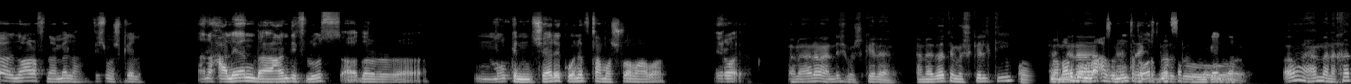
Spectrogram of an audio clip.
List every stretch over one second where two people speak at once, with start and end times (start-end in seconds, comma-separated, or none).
10.5-11.9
